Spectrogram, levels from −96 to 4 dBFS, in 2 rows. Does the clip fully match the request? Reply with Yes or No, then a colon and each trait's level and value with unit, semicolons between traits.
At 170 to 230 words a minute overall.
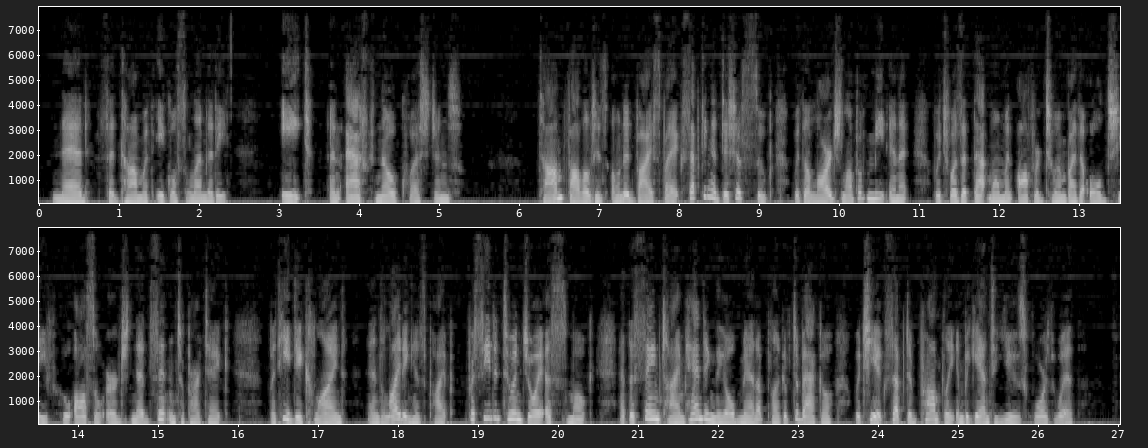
Yes: average, 180 wpm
